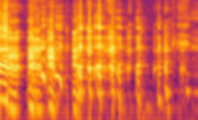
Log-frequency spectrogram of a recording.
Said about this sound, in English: That's why I've been coughing.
